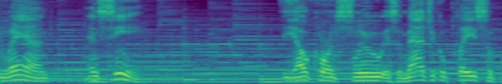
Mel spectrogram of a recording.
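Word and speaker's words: Slough: day elorn elorn SL I kept I kept referring to it as slow some guy said no no it's not it's not slow it's slooh why didn't they spell it s l e w so anyway we're at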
